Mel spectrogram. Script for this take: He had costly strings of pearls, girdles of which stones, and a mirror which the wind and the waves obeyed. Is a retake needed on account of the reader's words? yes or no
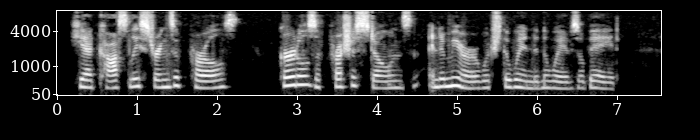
yes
